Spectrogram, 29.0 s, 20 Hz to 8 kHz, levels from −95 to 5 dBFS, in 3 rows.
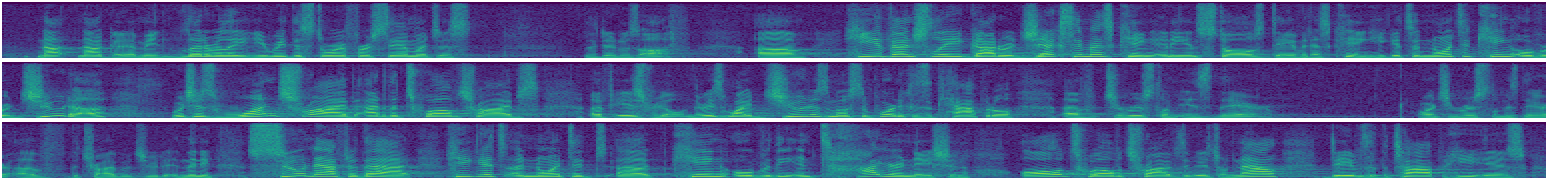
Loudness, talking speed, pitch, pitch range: -22 LUFS, 210 wpm, 195 Hz, 175-220 Hz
